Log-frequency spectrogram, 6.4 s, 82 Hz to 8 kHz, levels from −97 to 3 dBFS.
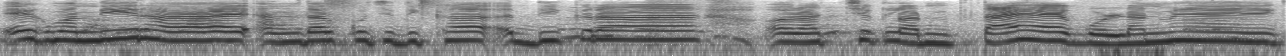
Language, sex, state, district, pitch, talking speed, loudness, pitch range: Hindi, female, Chhattisgarh, Kabirdham, 290 Hz, 175 wpm, -19 LUFS, 265-315 Hz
